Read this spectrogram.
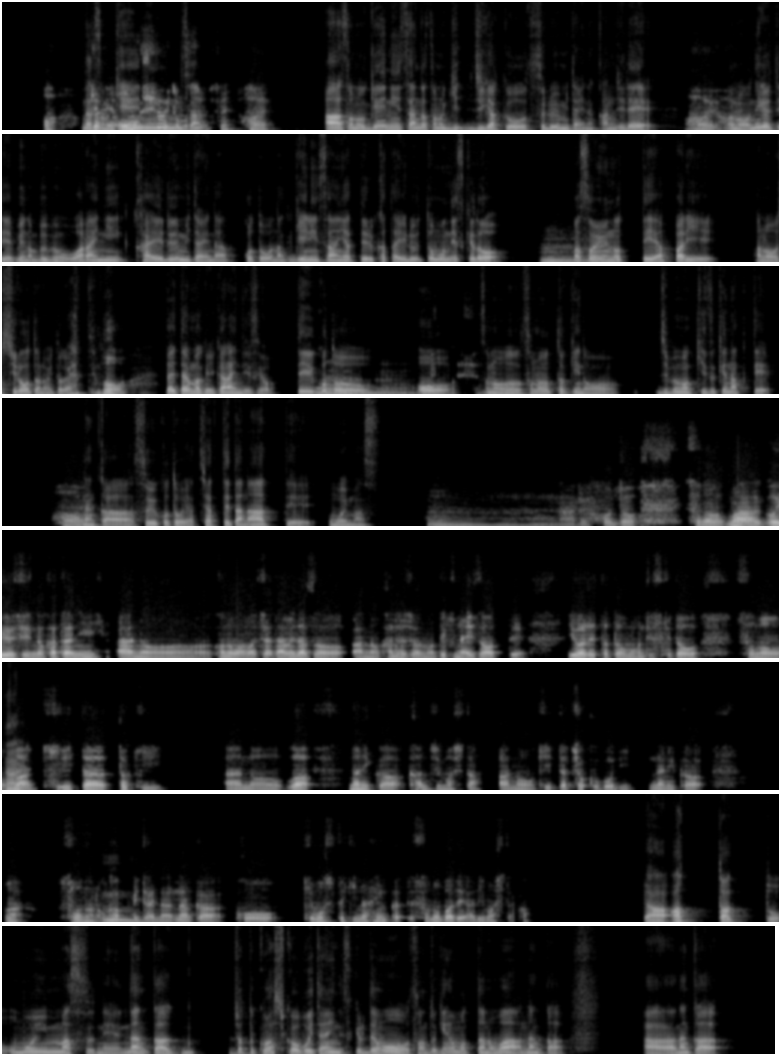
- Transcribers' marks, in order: laughing while speaking: "やっても"; unintelligible speech
- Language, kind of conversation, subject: Japanese, podcast, 誰かの一言で人生の進む道が変わったことはありますか？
